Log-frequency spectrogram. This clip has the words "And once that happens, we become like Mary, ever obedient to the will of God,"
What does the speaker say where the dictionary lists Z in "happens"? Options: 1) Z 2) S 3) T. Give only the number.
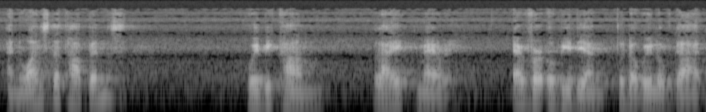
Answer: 2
